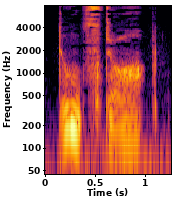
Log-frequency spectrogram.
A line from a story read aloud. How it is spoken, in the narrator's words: he murmured, eyes half closed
